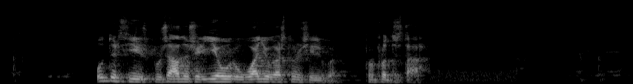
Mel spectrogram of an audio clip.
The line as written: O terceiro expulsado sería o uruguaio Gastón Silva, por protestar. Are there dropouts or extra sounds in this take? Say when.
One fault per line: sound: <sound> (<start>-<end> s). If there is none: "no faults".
no faults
